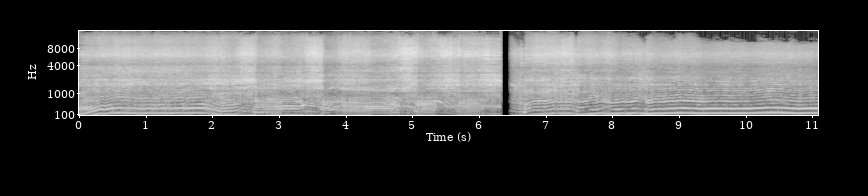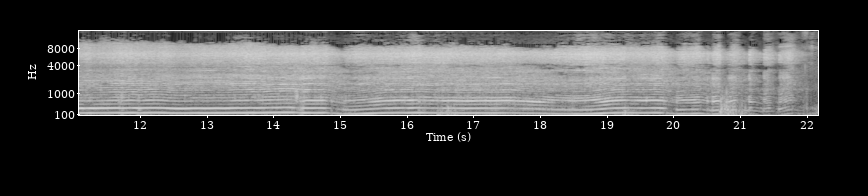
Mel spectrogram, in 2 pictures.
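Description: Dirt bike engine revving hard under load on a steep, muddy uphill climb, its pitch swinging up and down with the throttle. The sound breaks off for an instant about six seconds in, then carries on, and turns uneven near the end.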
